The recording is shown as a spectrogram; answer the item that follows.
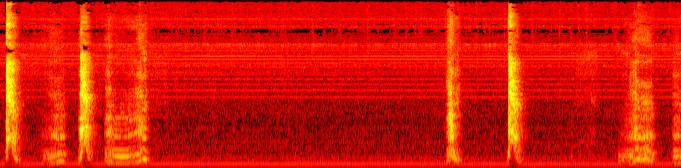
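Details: Scottish Terrier Evangeline plays with a teething pacifier toy. Sharp barks open the clip, followed by a rumbling growl, a long quiet stretch, two isolated barks, and a final growly bark over a constant low hum.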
